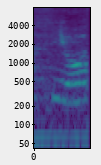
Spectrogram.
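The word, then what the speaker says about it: Fiaux: Vou colocar aqui na tela, Fiô, domine suas finanças. Meu nome se escreve F-I-A-U-X.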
